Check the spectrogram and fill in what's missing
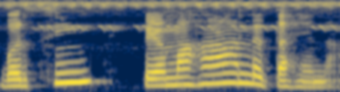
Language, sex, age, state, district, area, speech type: Santali, female, 30-45, West Bengal, Bankura, rural, spontaneous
